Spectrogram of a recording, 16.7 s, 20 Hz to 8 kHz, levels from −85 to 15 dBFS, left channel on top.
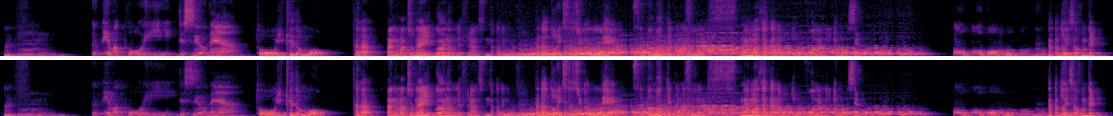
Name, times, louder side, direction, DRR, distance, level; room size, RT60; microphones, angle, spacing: voice 1, 0.3-1.0 1.4-3.7 5.9-6.6 8.5-9.4 10.2-10.7 14.3-15.8, left 2 dB, 75° left, 3 dB, 2.2 m, -28 dB
voice 2, 3.8-4.9 5.3-7.7 8.0-9.2 9.6-10.6 11.1-12.9 15.7-16.4, right 1 dB, 20° right, 6 dB, 1.4 m, -23 dB
sound 1, 7.4-13.9, left 2 dB, 25° left, 1.0 m, -23 dB
17.0 x 6.1 x 6.0 m, 0.43 s
head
